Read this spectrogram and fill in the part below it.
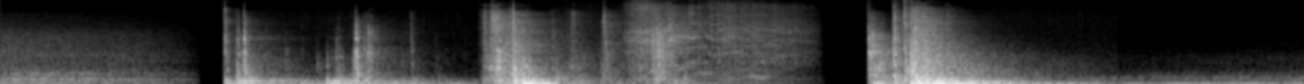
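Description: A small metal mechanism clicks and clunks open.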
